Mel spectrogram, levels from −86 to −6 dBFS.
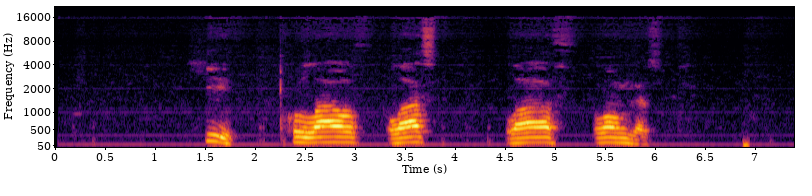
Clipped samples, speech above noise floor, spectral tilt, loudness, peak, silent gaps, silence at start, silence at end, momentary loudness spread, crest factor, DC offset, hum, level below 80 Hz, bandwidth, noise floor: under 0.1%; 41 dB; -8 dB/octave; -16 LUFS; -2 dBFS; none; 1.5 s; 0.45 s; 21 LU; 16 dB; under 0.1%; none; -50 dBFS; 17 kHz; -56 dBFS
